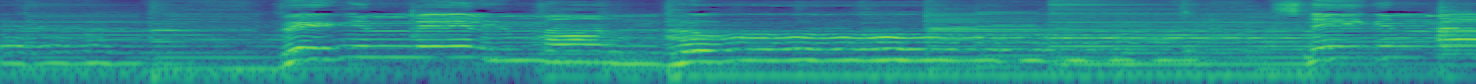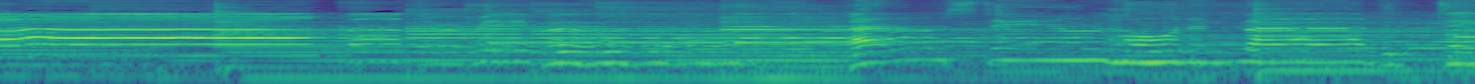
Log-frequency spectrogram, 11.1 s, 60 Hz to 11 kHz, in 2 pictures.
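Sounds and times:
acoustic guitars playing country: 0.0 - 11.0.

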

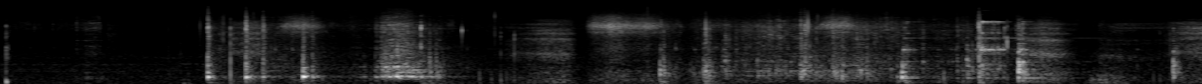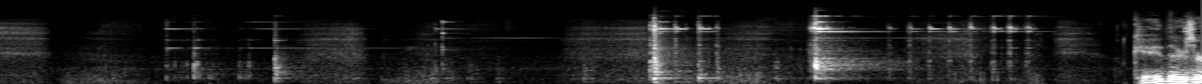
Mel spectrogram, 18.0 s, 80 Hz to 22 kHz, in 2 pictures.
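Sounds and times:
metal parts clinking and knocking: 4.9 - 8.1, 10.3 - 17.0.

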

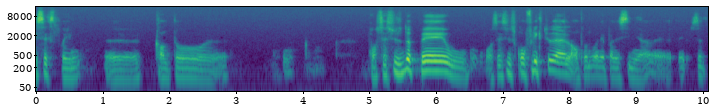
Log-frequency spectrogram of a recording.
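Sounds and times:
faint low vocal murmur: 3.6 - 4.4
mouth clicks: 3.6 - 4.4.

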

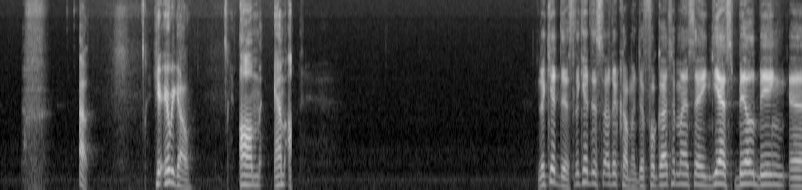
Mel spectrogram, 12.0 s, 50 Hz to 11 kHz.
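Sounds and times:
man's sharp breath in: 0.3 - 0.8, 1.6 - 2.1.

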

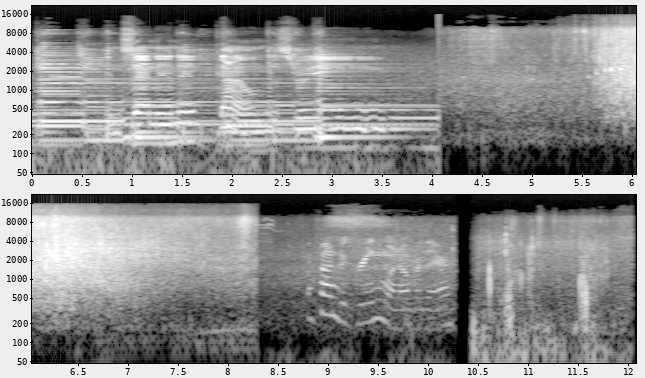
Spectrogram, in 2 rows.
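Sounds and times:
wave washing on pebble beach: 5.4 - 8.4.

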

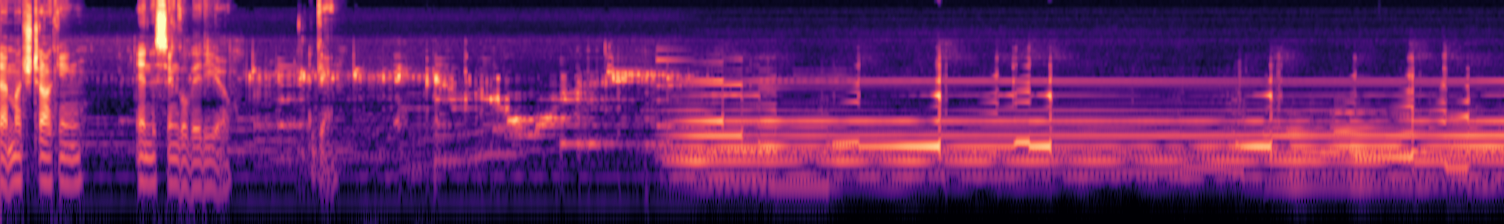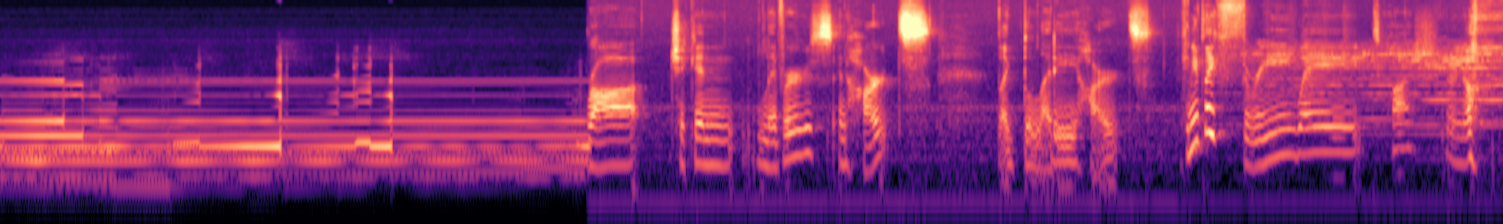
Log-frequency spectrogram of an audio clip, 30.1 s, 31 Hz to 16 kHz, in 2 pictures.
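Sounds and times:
plucked guitar notes: 0.0 - 21.5
electric guitar sustained chords: 0.8 - 22.3, 26.8 - 30.0.

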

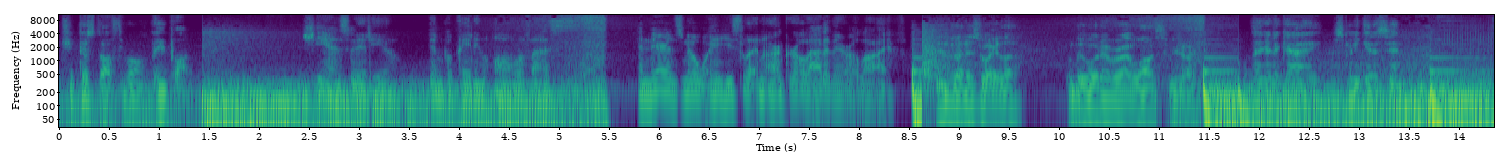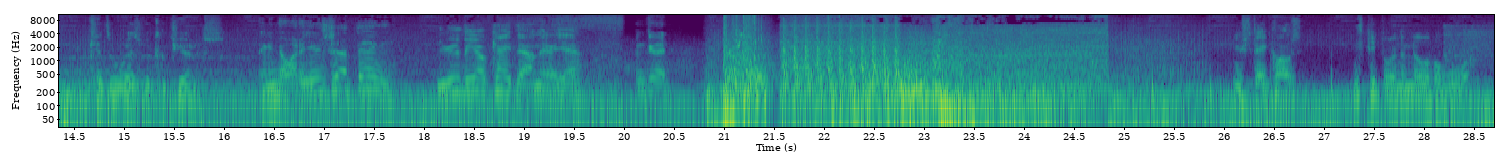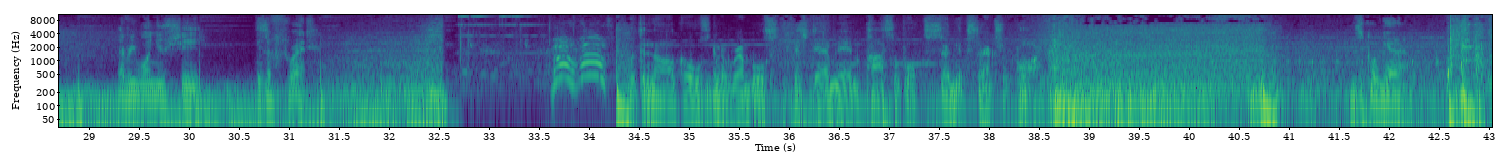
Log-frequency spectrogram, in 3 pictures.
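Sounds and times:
machine gun automatic fire: 21.0 - 23.1
loud buzzing drone: 38.6 - 41.0.

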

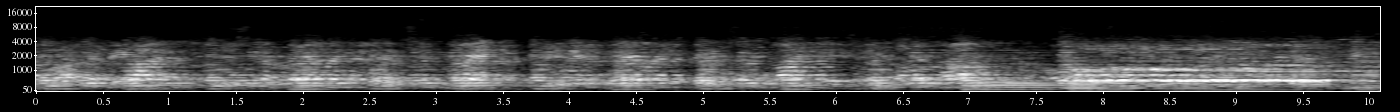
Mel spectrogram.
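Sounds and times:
people singing together: 0.0 - 10.0.

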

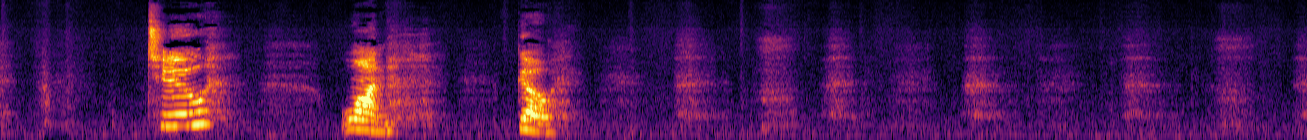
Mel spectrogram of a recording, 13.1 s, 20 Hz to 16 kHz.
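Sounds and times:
person breathing hard: 3.9 - 13.0.

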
